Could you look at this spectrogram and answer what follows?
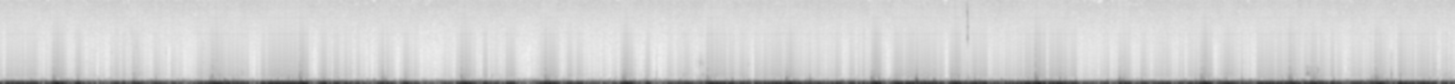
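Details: Close-miked stomach growling recorded for body ASMR: low rumbling and gurgling with irregular soft thumps, ordinary bowel sounds (borborygmi).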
